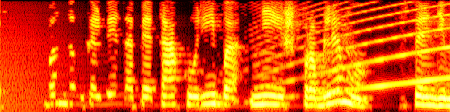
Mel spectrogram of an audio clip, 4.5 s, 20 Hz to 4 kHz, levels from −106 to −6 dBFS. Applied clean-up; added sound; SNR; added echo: classical method spectral subtraction.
